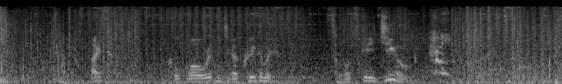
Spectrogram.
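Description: A young man speaks urgently.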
